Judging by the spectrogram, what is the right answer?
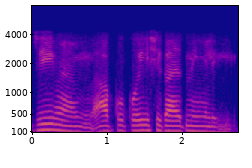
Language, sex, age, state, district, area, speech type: Urdu, male, 18-30, Uttar Pradesh, Rampur, urban, conversation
